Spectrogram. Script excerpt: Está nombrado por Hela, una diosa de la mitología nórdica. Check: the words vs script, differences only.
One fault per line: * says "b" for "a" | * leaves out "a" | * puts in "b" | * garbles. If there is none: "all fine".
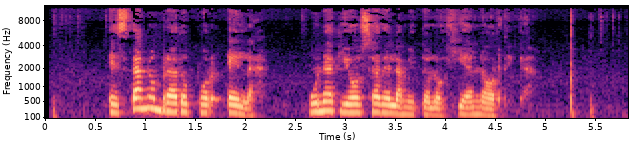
all fine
